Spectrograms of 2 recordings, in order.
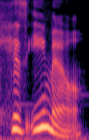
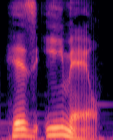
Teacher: His ends with a Z sound, even though it's spelled with S. And email starts with a vowel, so it's naturally for that Z to link across.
